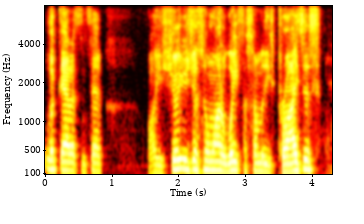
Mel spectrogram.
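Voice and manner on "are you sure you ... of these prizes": heavy put-on Boston accent. Quote the banquet speaker answering people sent up for his autograph, in Steve Bedrosian's heavy Boston accent. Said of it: "in that heavy Boston accent".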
